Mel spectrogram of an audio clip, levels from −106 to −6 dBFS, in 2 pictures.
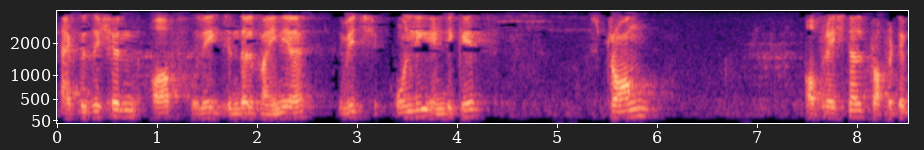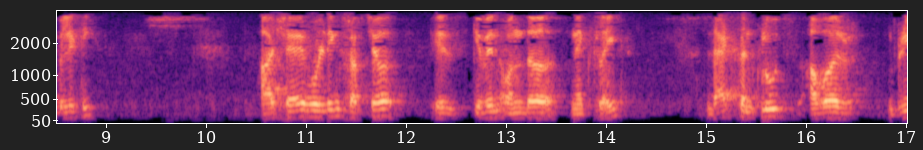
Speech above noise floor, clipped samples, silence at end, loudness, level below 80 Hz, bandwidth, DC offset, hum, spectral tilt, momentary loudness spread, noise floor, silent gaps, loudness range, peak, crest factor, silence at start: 37 dB; under 0.1%; 0 s; -23 LUFS; -74 dBFS; 4 kHz; under 0.1%; none; -7.5 dB/octave; 14 LU; -60 dBFS; none; 5 LU; -6 dBFS; 18 dB; 0.05 s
